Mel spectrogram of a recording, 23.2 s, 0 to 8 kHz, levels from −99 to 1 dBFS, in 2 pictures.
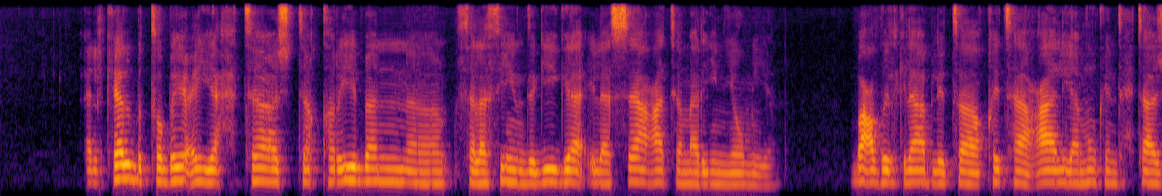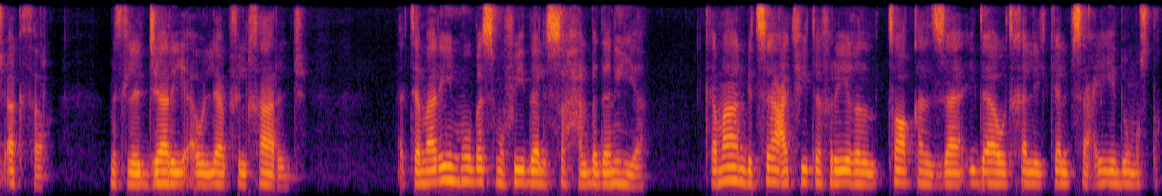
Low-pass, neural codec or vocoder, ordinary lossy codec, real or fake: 7.2 kHz; vocoder, 22.05 kHz, 80 mel bands, WaveNeXt; none; fake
